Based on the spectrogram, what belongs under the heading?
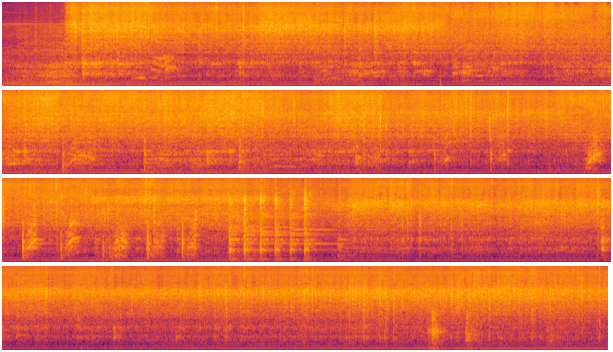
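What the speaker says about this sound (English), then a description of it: "So we're just going to put in the onions, the peppers and the ginger." Onions, peppers and ginger stir-fry in a hot pan for a home-cooked pineapple chicken meal, giving a steady loud sizzle throughout, with bursts of clattering stirring and scraping around the middle.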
